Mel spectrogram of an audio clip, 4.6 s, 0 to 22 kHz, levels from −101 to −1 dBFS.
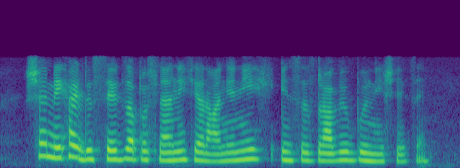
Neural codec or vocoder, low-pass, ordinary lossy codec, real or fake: codec, 24 kHz, 1 kbps, SNAC; 5.4 kHz; none; fake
